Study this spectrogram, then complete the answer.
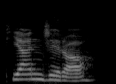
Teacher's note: the E in the second to last syllable is automatically closed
